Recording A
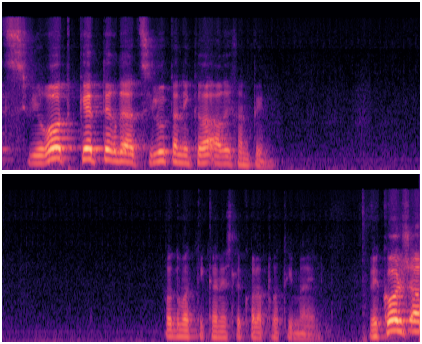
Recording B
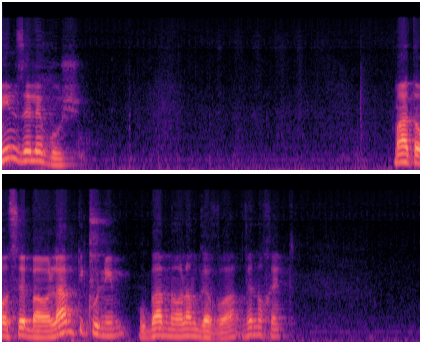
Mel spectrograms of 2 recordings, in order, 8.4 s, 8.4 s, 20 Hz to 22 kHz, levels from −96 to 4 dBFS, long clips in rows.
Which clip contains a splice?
B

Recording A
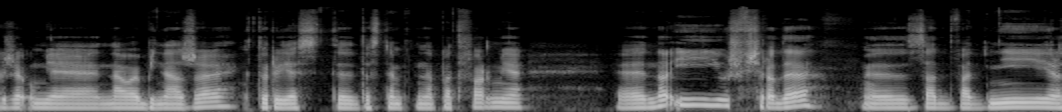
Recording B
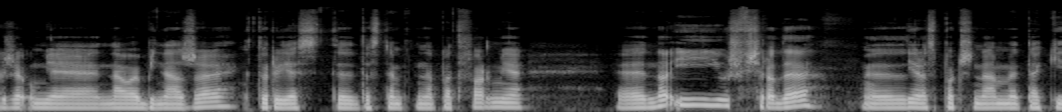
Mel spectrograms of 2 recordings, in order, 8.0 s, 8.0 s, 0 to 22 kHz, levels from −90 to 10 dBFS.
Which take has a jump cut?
B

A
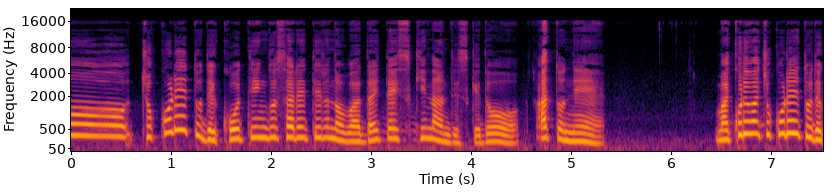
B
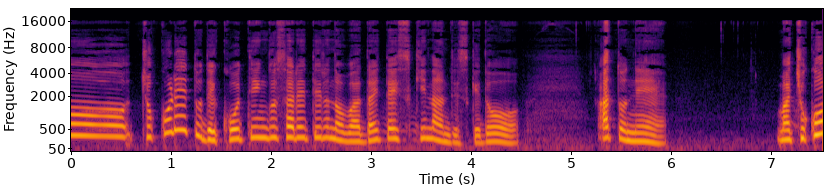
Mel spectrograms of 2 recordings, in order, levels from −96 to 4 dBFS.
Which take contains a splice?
A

